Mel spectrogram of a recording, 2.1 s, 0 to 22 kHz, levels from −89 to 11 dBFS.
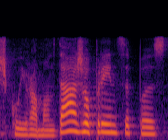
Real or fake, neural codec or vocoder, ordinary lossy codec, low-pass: fake; codec, 16 kHz, 0.5 kbps, X-Codec, HuBERT features, trained on LibriSpeech; Opus, 64 kbps; 7.2 kHz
